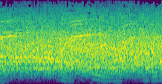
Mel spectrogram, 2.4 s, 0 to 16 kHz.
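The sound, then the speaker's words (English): Steady, dense applause from a crowd, many hands clapping at once in a continuous loud wash, with faint low voices murmuring underneath. “It's COVID-19. Round of applause.”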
